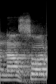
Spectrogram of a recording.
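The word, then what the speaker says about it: نصر: এখানে সোয়াদ আছে, নাসর মানে সাহায্য, আর নুন সিন র নাসর মানে ঈগল পাখি। আপনি যদি মুখটা গোল করে শুদ্ধ করে উচ্চারণ না করেন, অর্থ আকাশ পাতাল পাল্টিয়ে যাবে।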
